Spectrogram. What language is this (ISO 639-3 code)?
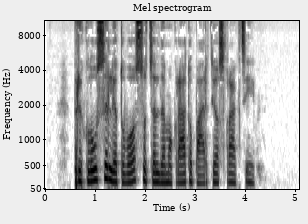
lit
